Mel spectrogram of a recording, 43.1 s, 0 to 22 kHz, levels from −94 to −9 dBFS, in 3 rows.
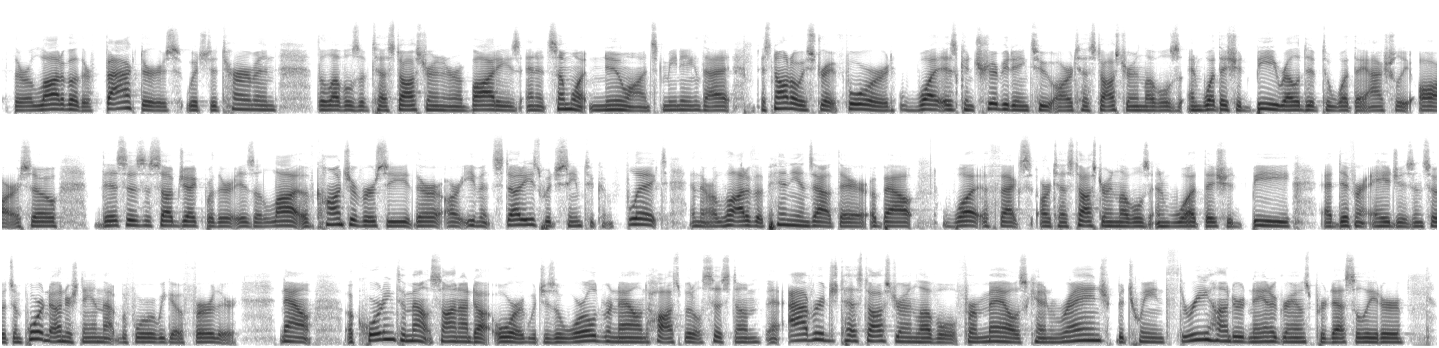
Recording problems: muffled; very; fading above 2 kHz

